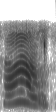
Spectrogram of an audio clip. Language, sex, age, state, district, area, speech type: Odia, female, 60+, Odisha, Angul, rural, conversation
